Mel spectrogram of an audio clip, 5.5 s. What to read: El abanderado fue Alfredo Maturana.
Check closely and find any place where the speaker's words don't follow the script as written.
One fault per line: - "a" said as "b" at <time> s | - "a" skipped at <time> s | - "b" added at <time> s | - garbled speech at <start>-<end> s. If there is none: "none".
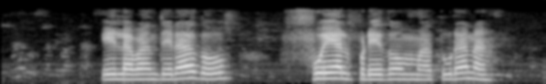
none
